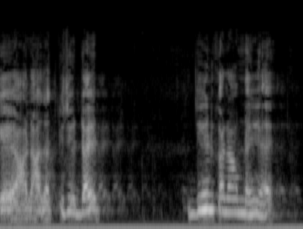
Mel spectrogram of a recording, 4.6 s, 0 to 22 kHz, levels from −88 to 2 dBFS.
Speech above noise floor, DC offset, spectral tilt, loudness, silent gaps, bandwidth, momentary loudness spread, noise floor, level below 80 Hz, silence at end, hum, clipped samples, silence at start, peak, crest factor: 35 dB; 0.5%; -4.5 dB/octave; -31 LUFS; none; 13 kHz; 11 LU; -65 dBFS; -64 dBFS; 0.3 s; none; under 0.1%; 0 s; -14 dBFS; 18 dB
